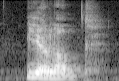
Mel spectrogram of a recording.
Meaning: Ireland (a country in northwestern Europe)
- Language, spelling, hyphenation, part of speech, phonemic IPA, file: Dutch, Ierland, Ier‧land, proper noun, /ˈiːr.lɑnt/, Nl-Ierland.ogg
